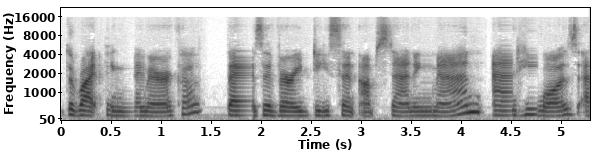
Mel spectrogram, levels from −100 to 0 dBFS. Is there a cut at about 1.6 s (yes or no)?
no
